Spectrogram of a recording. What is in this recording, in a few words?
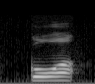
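"guo", Chinese, first tone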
